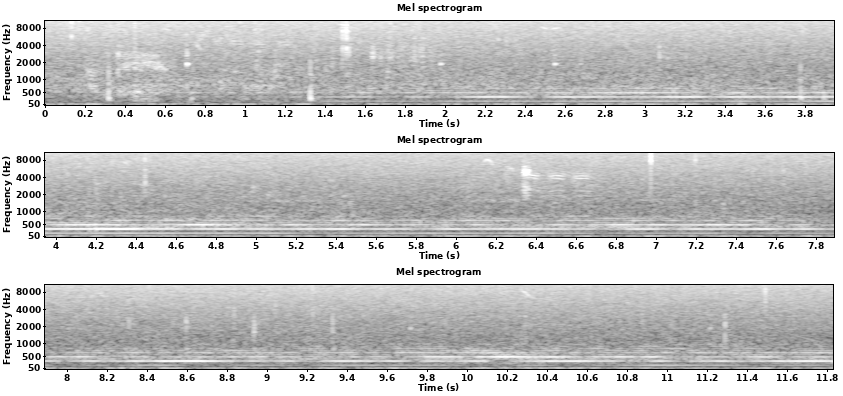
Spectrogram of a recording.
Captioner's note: airplane overhead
